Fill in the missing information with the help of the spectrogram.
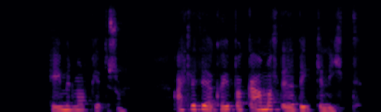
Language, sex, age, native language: Icelandic, female, 30-39, Icelandic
